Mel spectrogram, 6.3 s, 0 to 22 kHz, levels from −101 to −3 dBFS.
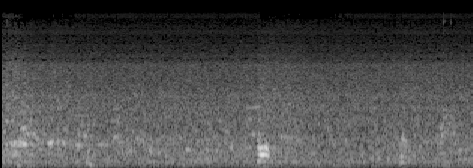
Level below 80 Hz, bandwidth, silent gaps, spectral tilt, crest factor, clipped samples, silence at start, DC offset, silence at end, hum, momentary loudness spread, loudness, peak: -64 dBFS; 12.5 kHz; none; -6.5 dB/octave; 24 dB; under 0.1%; 0.05 s; under 0.1%; 0 s; none; 18 LU; -34 LUFS; -10 dBFS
